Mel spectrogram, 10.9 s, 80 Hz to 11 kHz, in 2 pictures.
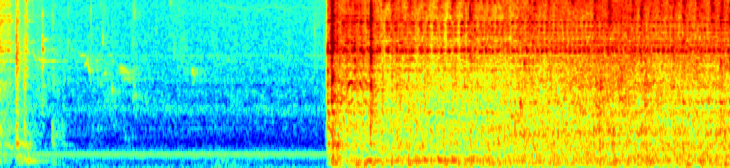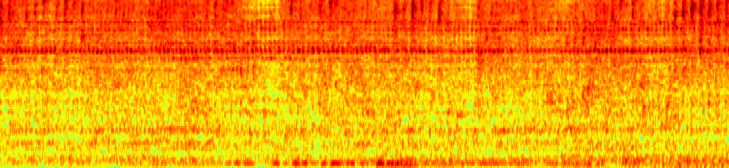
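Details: Mercury 2.5 hp two-stroke outboard after carburetor taken apart, soaked and cleaned; quiet until it catches at about two seconds, then steady even buzz without stumbling: normal running.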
